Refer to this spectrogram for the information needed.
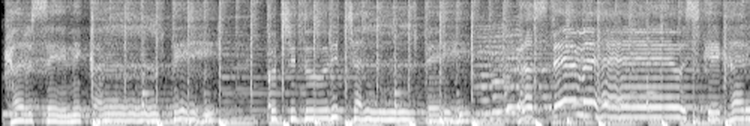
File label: AI Male Ringtone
